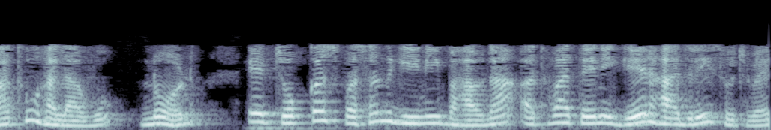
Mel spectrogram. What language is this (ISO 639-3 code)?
guj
